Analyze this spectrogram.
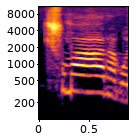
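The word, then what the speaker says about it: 趣馬: 그 다음에 8장 호분과 철이와 그 다음에 이걸 추마라고 읽습니다. 관직 이름으로 읽을 때는 반드시 추마라고 읽으세요.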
